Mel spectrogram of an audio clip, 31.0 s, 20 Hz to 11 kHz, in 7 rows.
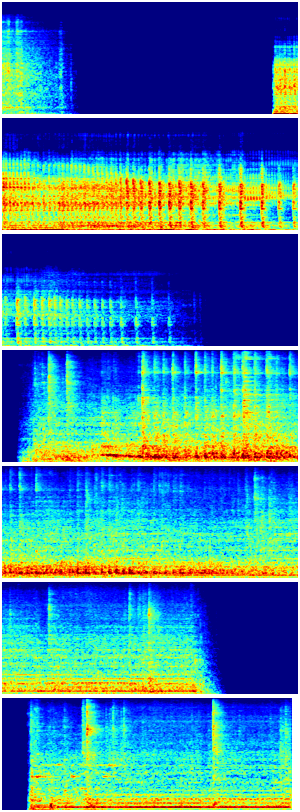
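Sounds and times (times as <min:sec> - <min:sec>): garage door rattling: 0:13.7 - 0:25.1.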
